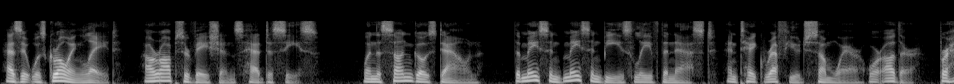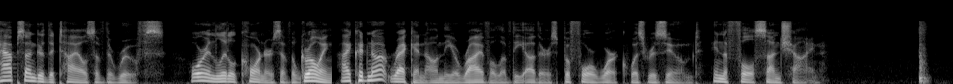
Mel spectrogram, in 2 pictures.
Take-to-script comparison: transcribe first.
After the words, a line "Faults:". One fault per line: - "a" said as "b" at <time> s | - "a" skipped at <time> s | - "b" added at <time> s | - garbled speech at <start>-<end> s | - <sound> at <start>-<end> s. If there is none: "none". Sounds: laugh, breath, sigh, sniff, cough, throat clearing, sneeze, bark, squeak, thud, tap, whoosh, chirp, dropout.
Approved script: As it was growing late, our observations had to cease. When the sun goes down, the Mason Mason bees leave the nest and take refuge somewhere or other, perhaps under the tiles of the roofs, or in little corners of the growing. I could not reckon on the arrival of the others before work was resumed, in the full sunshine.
As it was growing late, our observations had to cease. When the sun goes down, the Mason Mason bees leave the nest and take refuge somewhere or other, perhaps under the tiles of the roofs, or in little corners of the growing. I could not reckon on the arrival of the others before work was resumed, in the full sunshine.
Faults:
- tap at 18.7-18.9 s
